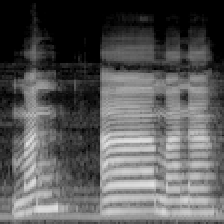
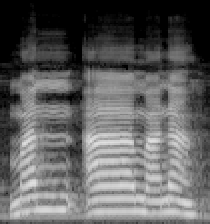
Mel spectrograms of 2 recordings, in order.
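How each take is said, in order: First: The n is cut off before the vowel. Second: The n is clear and flows into the vowel. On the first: The speaker calls it wrong. "nun sukun diputuskan sebelum masuk di hamzah" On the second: The speaker calls it right. "nun sukunnya di sini kita baca dengan jelas"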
